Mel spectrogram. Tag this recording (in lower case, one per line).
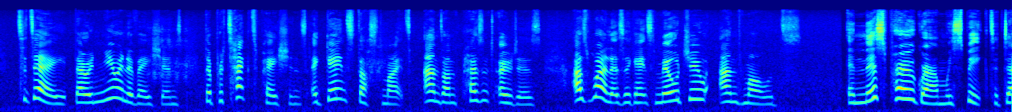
speech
